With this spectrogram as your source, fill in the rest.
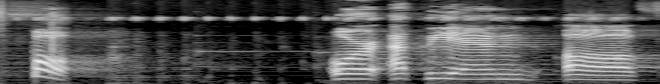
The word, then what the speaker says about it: po: on its own, it's po. Or at the end of the sentence, magandang gabi po. But if you put it in the middle of the sentence, the sound changes magically into an ooh.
